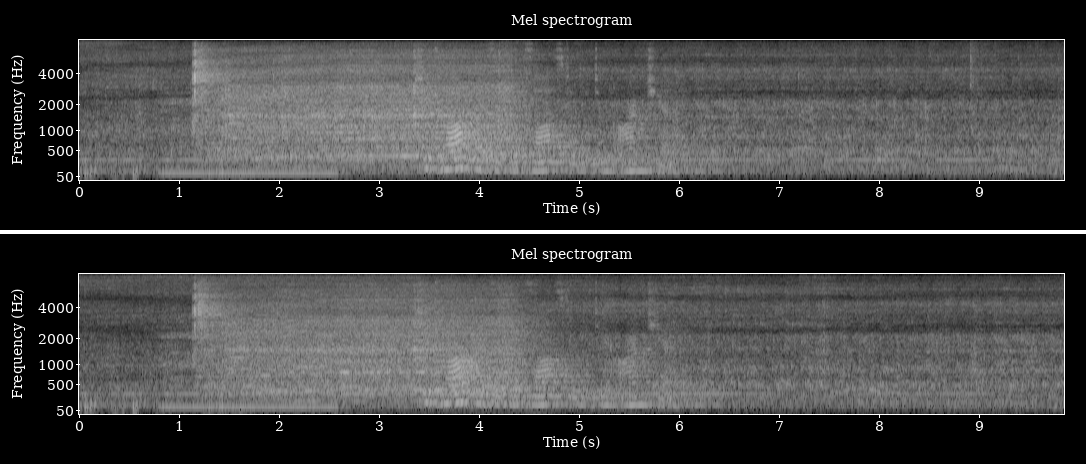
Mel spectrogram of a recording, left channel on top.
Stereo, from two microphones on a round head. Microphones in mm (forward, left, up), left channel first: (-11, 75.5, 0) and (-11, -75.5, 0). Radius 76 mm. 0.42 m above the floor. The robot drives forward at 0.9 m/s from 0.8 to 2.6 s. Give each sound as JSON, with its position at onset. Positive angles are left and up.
{"t": 1.1, "sound": "a blender", "side_deg": 35, "distance_m": 5.0}
{"t": 3.4, "sound": "a woman speaking", "side_deg": 20, "distance_m": 3.5}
